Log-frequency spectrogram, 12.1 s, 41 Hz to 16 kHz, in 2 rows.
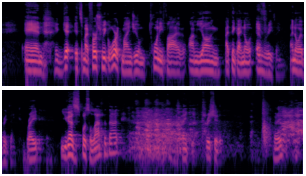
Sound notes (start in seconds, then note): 8.5 laughter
